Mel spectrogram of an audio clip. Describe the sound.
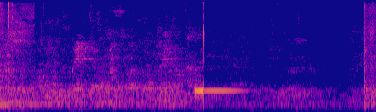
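A voting bell sounds in the Latvian parliament chamber: a single steady mid-pitched electronic tone lasting about a second, heard right after a stretch of talk and followed by quieter room noise.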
